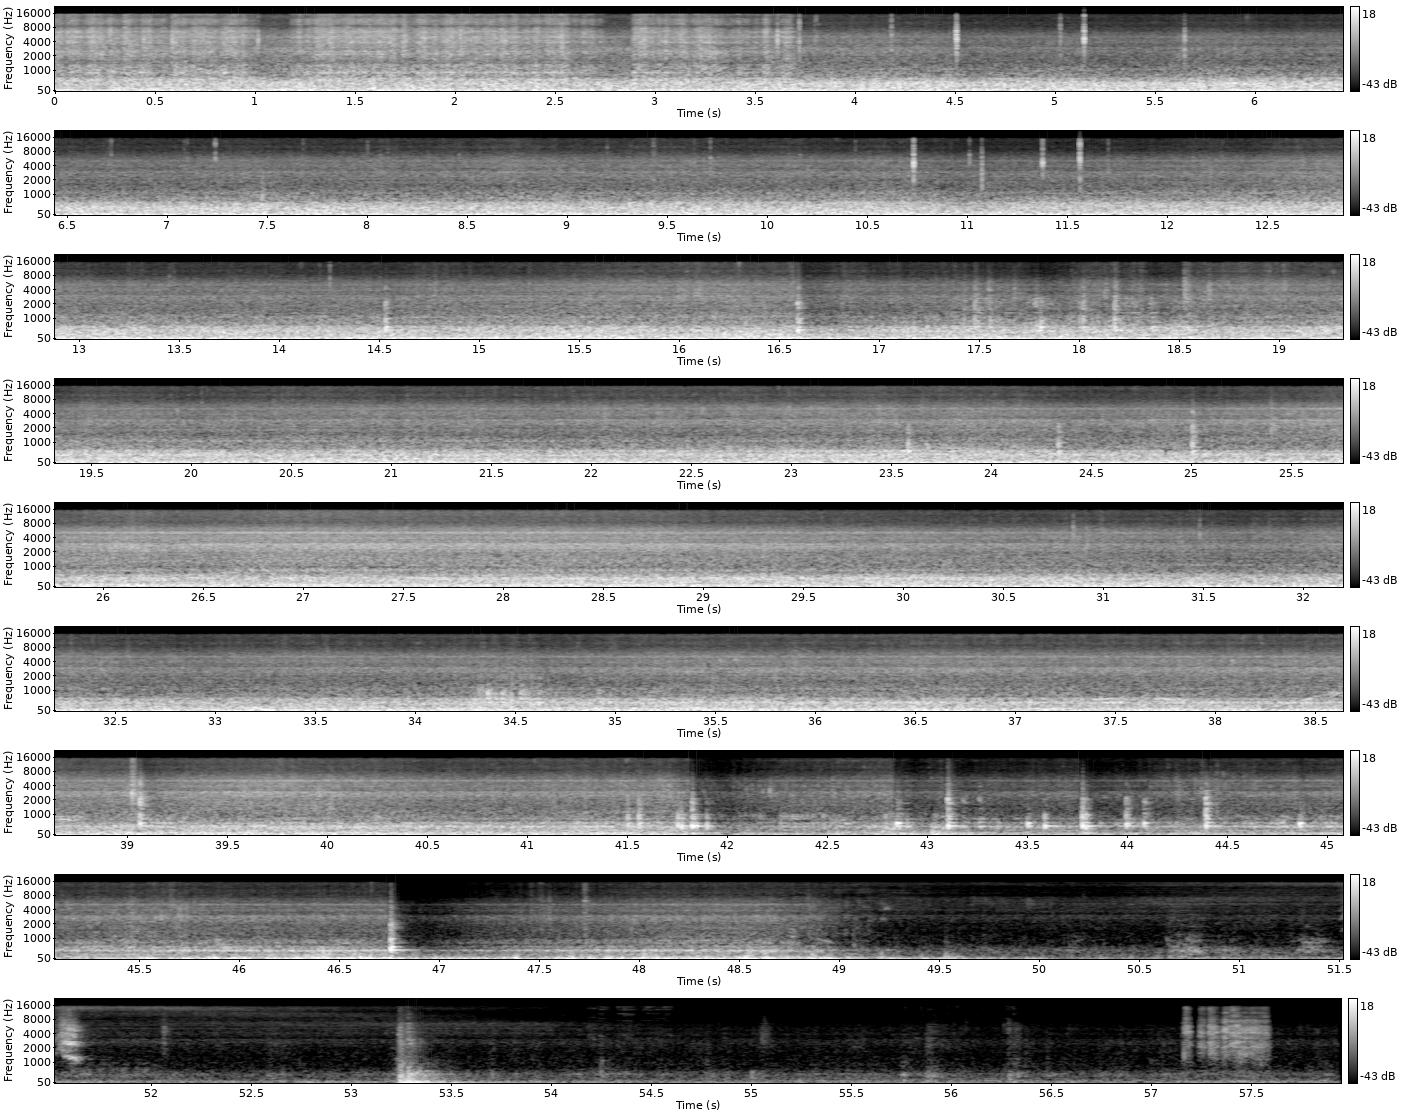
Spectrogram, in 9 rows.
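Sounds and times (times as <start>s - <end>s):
low hum: 0.0s - 54.2s
truck engine and road noise: 0.0s - 57.9s
high hiss: 49.4s - 54.1s.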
